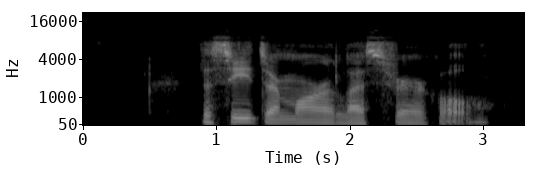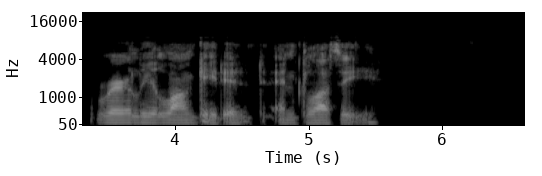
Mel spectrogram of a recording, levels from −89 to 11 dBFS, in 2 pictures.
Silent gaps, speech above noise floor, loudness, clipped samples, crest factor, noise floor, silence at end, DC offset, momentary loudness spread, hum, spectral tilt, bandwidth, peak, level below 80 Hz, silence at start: none; 49 dB; -37 LUFS; under 0.1%; 22 dB; -87 dBFS; 1.1 s; under 0.1%; 14 LU; none; -2.5 dB/octave; 11.5 kHz; -18 dBFS; -76 dBFS; 0.9 s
